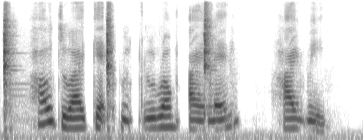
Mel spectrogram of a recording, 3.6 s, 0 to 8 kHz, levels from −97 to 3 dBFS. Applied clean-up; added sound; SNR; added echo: neural diffusion model UNIVERSE++.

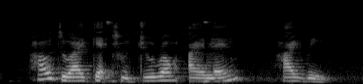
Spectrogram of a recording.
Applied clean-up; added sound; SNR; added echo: neural mask model Resemble Enhance denoiser.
